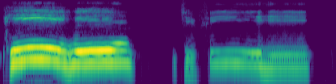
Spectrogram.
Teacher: হাইয়ের নিচে খাড়া জের এসছে, এটা ইয়া মাদার সমতুল্য। তাই একে একে একালিপ পরিমাণ টান দিয়ে পড়তে হয়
